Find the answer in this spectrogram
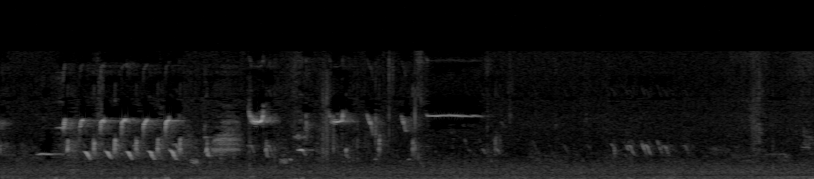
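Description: Small birds chirping: a rapid run of about eight short high chirps in the first second and a half, then scattered chirps, over a faint low background rumble.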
